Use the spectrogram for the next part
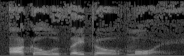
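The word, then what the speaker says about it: akaluthaito moi (ἀκολουθείτω μοι): We have akaluthaito moi. A-K-O-L-O-U-T-H E-I-T, long O-M-O-I. Akaluthaito moi.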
